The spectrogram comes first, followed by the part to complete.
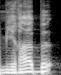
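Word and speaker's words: mihrab: Sachant que Mirab s'écrit M-I-H-R-A-B. Et donc un S évidemment au pluriel, et Brami, B-R-A-H-M-I. Le Mirab, c'est la direction de la Mecque dans une mosquée.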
